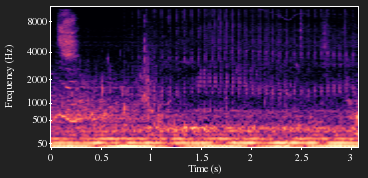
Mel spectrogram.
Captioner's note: dolphins clicking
